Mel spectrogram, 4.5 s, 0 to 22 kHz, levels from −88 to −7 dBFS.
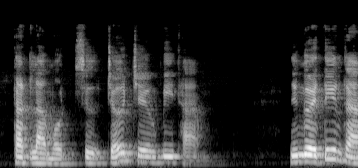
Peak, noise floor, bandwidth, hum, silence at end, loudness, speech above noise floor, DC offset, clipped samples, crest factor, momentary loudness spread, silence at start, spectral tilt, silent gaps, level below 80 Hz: -2 dBFS; -74 dBFS; 12 kHz; none; 0 s; -21 LUFS; 53 dB; under 0.1%; under 0.1%; 20 dB; 13 LU; 0.2 s; -5.5 dB/octave; none; -72 dBFS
